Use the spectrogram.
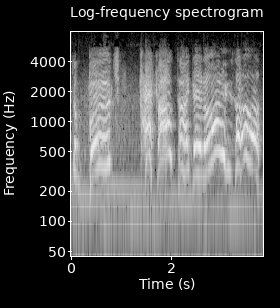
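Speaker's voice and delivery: bait him with a shout; goading shout. Acted. Stranger goads him, shouting.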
